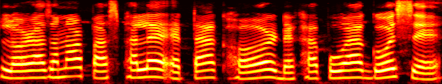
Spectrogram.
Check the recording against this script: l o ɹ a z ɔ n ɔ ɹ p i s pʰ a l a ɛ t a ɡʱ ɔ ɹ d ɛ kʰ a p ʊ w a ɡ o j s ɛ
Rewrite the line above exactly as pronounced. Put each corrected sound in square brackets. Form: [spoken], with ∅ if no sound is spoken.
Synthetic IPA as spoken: l [ɔ] ɹ a z ɔ n ɔ ɹ p [a] s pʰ a l [ɛ] ɛ t a ɡʱ ɔ ɹ d ɛ kʰ a p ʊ w a ɡ o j s ɛ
